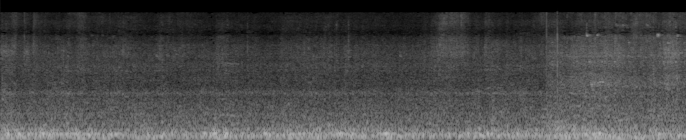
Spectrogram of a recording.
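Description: Steady low rumble of a moving passenger train heard from inside the carriage, wheels running on the track. A lighter hiss joins in about five and a half seconds in.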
